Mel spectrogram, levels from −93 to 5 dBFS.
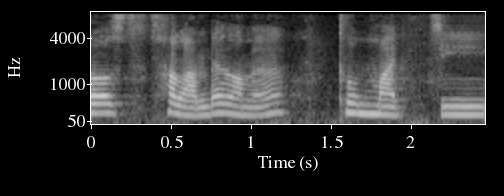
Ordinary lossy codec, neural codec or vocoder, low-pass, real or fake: none; codec, 16 kHz, 1.1 kbps, Voila-Tokenizer; none; fake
